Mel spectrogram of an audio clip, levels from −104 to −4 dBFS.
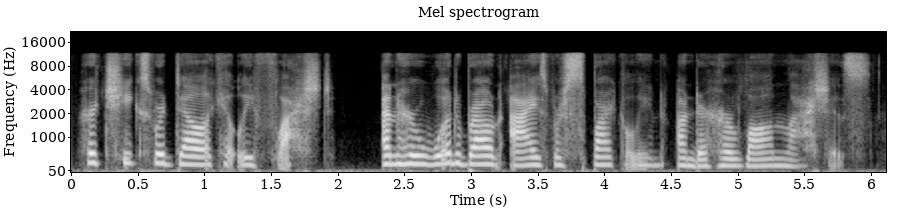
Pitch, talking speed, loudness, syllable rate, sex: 215 Hz, 155 wpm, -21 LUFS, 4.9 syllables/s, female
